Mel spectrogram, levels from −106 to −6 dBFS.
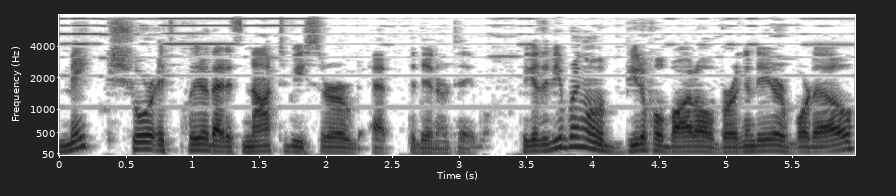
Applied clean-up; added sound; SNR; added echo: classical method Wiener filter.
